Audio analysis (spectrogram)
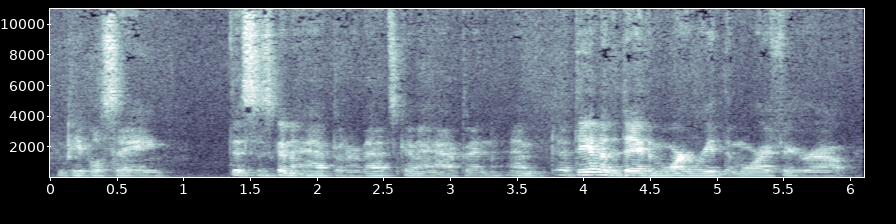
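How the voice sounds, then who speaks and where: A man's voice: medium pitch, fairly even intonation, fast talker, darkish tone. A man co-hosting a podcast in casual chat, blunt and swearing freely, with restarts as he goes. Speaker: podcast co-host. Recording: roomy with faint noise.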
